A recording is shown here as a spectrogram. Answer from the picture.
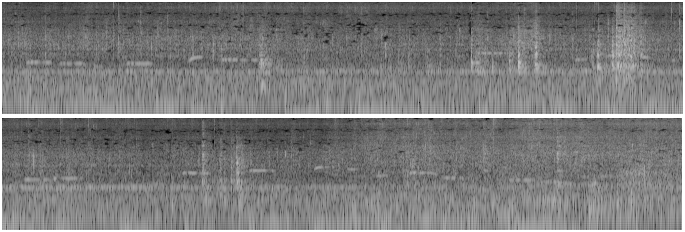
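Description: Browned onions and freshly added chopped tomatoes sizzling steadily in hot oil in a pan as they are stirred with a spoon. A few short knocks of the spoon against the pan, the loudest about six seconds in.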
